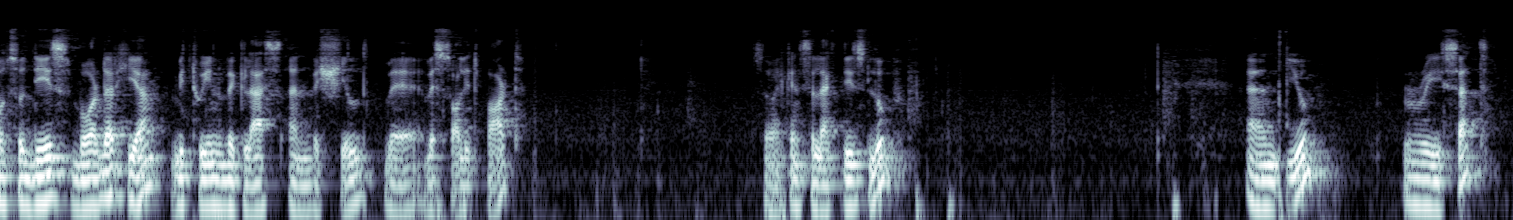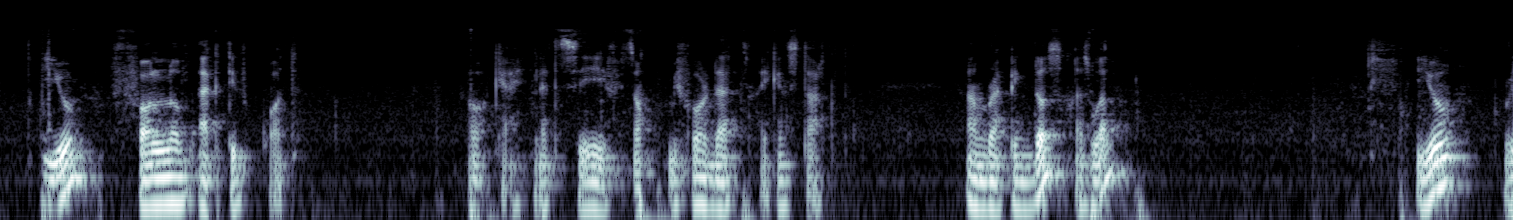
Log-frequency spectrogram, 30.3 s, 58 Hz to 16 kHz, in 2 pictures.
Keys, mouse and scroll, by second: 2.9-3.4 scroll down 4, 3.4-4.0 middle drag, 4.0 scroll down 1, 4.2-4.8 shift+middle drag, 4.8 scroll down 2, 4.9 scroll up 1, 5.5 click, 5.9 Tab, 6.1-7.4 middle drag, 7.4 alt+click, 8.8 scroll up 1, 9.0-11.0 shift+middle drag, 11.0 shift+click, 11.4 shift+click, 14.6 u, 19.8 Tab, 19.9 scroll down 1, 20.9 middle click, 21.5 Tab, 21.8 click, 22.8 shift+click, 23.4 shift+click, 24.8 shift+click, 25.6 shift+click, 25.9 middle click, 26.9 shift+click, 27.4 shift+click, 27.9 shift+click.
